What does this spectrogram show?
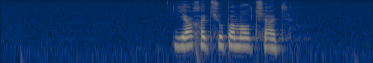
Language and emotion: Russian, neutral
